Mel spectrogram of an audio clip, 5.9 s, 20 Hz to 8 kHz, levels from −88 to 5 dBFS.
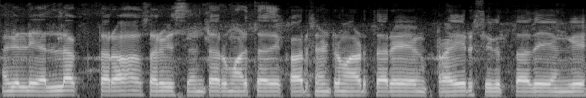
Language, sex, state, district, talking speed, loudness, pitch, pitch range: Kannada, male, Karnataka, Raichur, 135 wpm, -16 LUFS, 115 Hz, 115-120 Hz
